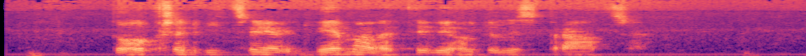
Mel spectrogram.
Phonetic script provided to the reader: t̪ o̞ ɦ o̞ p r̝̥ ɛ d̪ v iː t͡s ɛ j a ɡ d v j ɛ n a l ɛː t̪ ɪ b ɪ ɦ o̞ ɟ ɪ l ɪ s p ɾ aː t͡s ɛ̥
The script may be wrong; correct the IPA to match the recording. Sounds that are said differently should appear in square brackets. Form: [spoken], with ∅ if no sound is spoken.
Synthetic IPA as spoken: t̪ o̞ ɦ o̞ p r̝̥ ɛ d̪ v iː t͡s ɛ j a ɡ d v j ɛ [m] a l [ɛ] t̪ ɪ [v] ɪ ɦ o̞ ɟ ɪ l ɪ s p ɾ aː t͡s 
